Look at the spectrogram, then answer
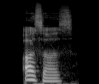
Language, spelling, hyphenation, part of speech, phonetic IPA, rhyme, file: Hungarian, azaz, az‧az, conjunction, [ˈɒzɒz], -ɒz, Hu-azaz.ogg
- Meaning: that is, i.e. (in other words; used as a confirmation or interpretation of a statement to express agreement or identity)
